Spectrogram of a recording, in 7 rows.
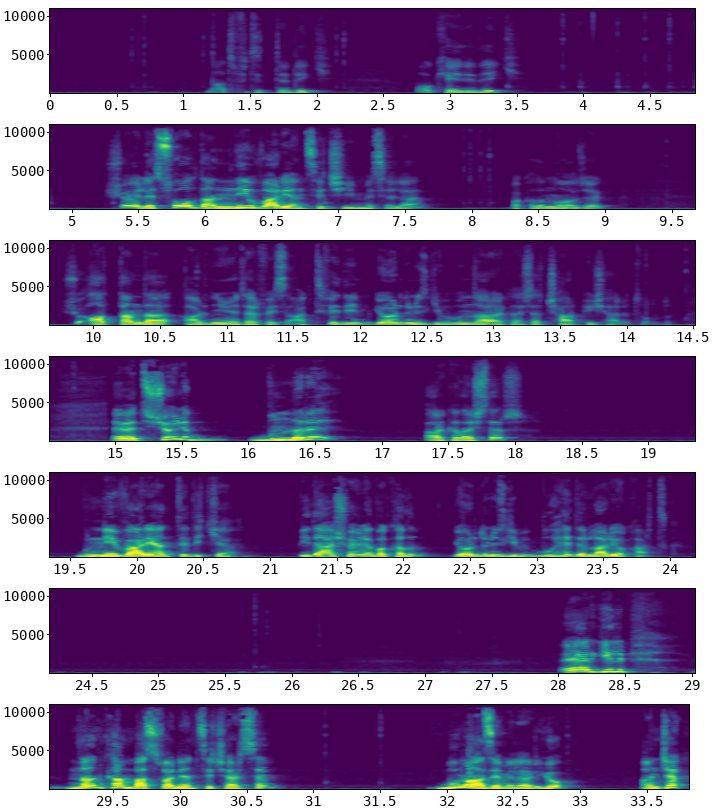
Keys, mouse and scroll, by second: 0.6 ctrl+click, 1.1 ctrl+click, 2.1 ctrl+click, 3.4 ctrl+right click, 4.1 ctrl+middle click, 4.4 ctrl+right drag, 5.0 ctrl+middle click, 5.5 ctrl+right click, 6.2 ctrl+click, 7.9 ctrl+click, 10.7 ctrl+click, 12.2 ctrl+middle click, 13.5 ctrl+middle click, 14.4 ctrl+right click, 20.0-20.5 ctrl+right drag, 21.2 ctrl+f, 22.4-25.7 shift+right drag, 22.4 shift+f, 26.3 ctrl+f, 29.2 click, 29.2 f, 31.1-31.5 right drag, 32.9-33.8 shift+right drag.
